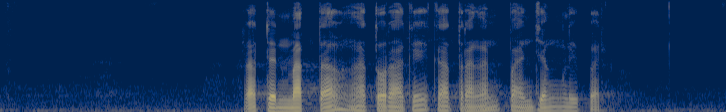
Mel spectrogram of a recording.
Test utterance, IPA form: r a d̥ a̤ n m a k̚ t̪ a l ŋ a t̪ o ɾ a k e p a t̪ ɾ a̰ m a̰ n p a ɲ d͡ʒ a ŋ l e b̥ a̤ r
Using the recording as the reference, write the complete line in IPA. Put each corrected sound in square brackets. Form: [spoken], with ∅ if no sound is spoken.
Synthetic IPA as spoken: r a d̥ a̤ n m a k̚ t̪ a l ŋ a t̪ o ɾ a k e [k] a t̪ ɾ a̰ [ŋ] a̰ n p a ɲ d͡ʒ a ŋ l e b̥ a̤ r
